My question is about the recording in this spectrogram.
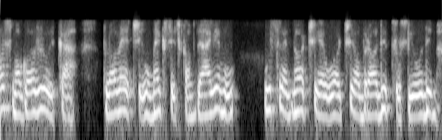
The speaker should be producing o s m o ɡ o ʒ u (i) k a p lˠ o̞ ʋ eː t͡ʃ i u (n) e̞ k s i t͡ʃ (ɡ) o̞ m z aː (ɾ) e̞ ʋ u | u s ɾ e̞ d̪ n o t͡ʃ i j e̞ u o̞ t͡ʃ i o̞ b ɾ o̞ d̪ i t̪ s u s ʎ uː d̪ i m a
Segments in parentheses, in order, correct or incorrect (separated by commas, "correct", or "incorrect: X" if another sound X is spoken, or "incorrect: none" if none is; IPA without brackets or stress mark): incorrect: j, incorrect: m, incorrect: k, incorrect: ʎ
